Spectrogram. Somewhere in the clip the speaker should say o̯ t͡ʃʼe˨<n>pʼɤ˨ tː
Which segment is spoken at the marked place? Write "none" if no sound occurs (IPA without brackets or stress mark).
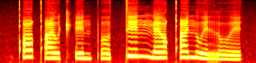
n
